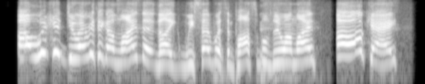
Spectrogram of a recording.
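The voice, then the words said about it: Mocking impersonation of clueless people. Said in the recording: “this is my impersonation of quarantine.”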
